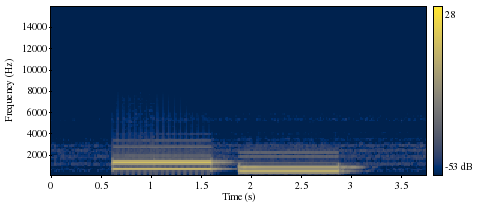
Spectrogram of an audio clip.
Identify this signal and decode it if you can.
Aircraft SELCAL, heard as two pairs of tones, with room echo. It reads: JR-EL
